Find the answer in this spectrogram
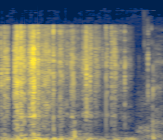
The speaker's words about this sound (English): Oh, and if you hear any crumpling, it's me trying to stop myself eating all my sarnies at once.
